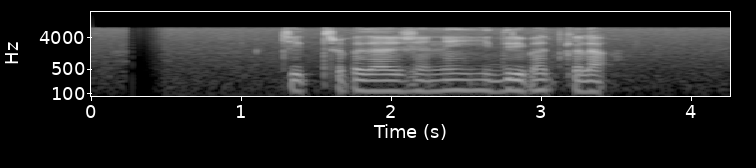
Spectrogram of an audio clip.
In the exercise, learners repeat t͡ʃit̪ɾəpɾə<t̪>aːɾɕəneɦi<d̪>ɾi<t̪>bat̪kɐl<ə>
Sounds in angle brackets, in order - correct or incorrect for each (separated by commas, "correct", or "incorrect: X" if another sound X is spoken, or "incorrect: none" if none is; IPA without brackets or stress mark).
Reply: incorrect: d̪, correct, incorrect: none, incorrect: a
